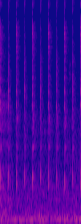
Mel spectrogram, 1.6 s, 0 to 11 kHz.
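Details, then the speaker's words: Husqvarna T540 MK III, 136 hours run time, 1500 starts: engine stopped during auto test, quiet crisp clicks about six per second from the carburetor solenoid cycling normally. "Hear that? That is the clicking noise of the solenoid."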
